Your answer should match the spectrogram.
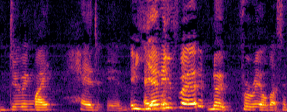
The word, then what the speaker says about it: Yennefer: Anyway, Yennefer? no, for real, that's her name. Oh, Yennefer. Oh, I thought you were Hispanifying her name. No. Yennefer Lopez. Genuinely, it's spelled with a Y. Jennifer.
